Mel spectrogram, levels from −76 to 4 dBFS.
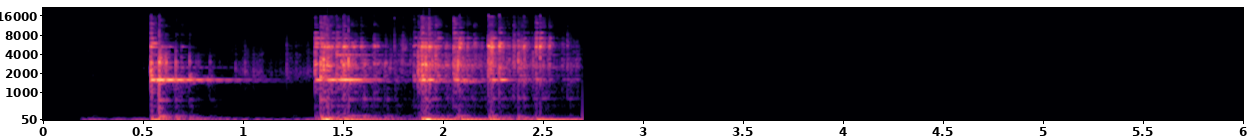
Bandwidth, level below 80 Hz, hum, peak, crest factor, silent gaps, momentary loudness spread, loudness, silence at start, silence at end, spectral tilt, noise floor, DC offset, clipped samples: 17 kHz; -32 dBFS; none; 0 dBFS; 20 dB; none; 14 LU; -15 LUFS; 0.55 s; 3.3 s; 1 dB/octave; -41 dBFS; under 0.1%; under 0.1%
